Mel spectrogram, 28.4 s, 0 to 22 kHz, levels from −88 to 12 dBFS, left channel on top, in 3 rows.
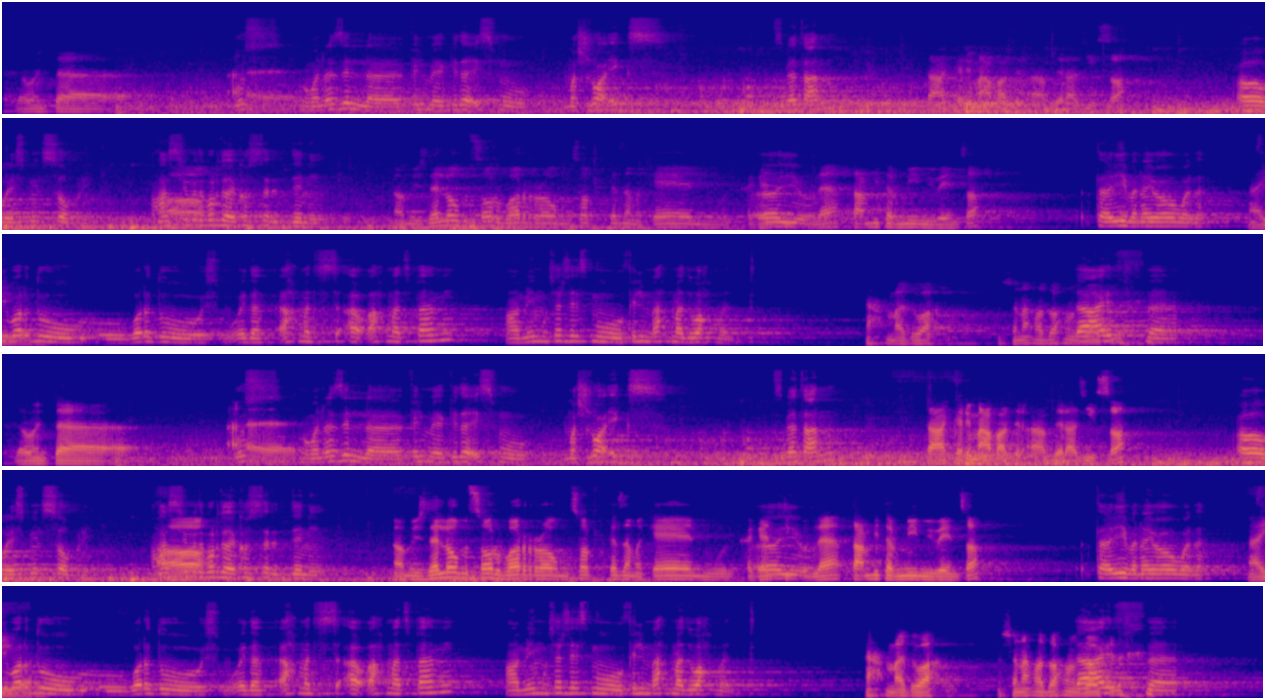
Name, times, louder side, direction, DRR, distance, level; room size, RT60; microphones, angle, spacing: voice 1, 0.1-1.0 1.7-2.3 6.7-8.5 10.6-11.0 12.4-16.8 18.8-19.3 25.4-26.1 26.4-27.4, right 9 dB, 75° right, 19 dB, 0.3 m, -31 dB
Thunder, 0.8-15.6, equal, 10° left, 1.1 m, -36 dB
voice 2, 2.2-4.0 4.2-4.9 5.9-6.3 9.3-10.2 10.6-12.0 15.1-15.6 17.7-18.5 18.9-22.3 22.7-24.4 27.0-27.8, right 2 dB, 15° right, 13 dB, 0.5 m, -31 dB
21.0 x 9.3 x 6.7 m, 2.3 s
head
